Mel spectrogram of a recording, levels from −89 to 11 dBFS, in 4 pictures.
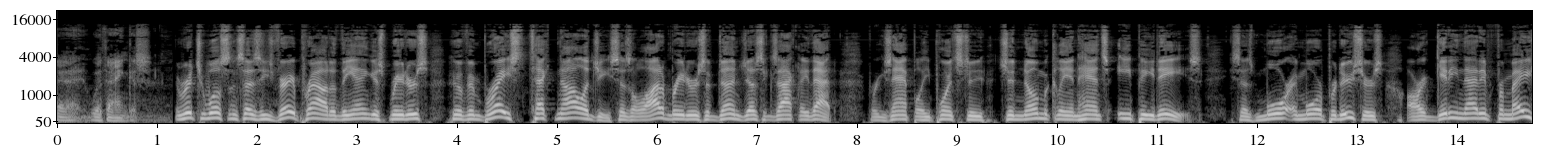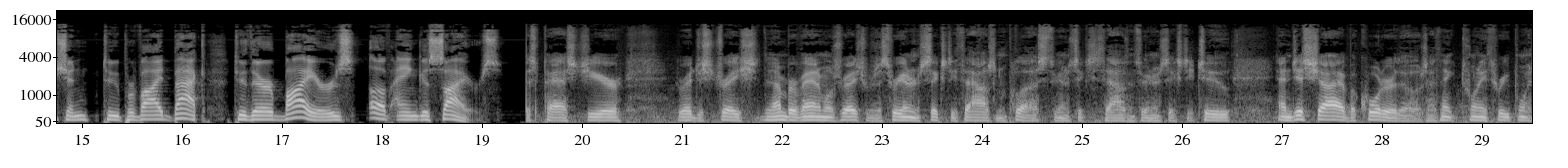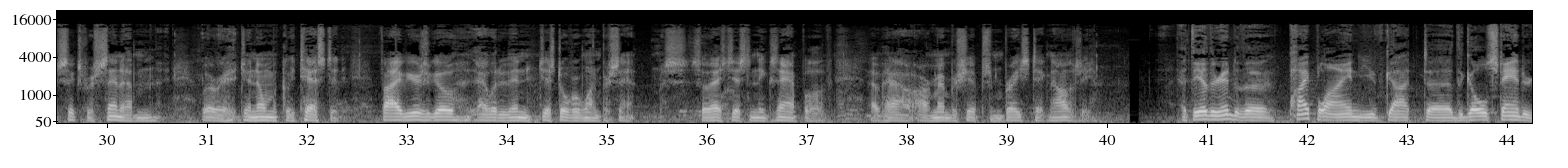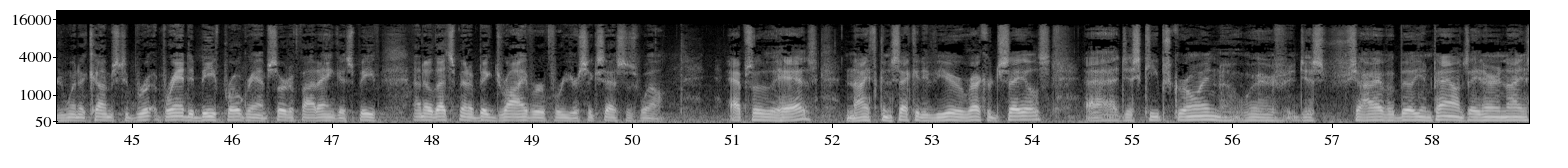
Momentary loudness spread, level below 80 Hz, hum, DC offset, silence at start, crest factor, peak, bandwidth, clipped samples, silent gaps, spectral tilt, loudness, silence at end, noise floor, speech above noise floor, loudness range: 10 LU; -42 dBFS; none; under 0.1%; 0 s; 18 dB; 0 dBFS; 13.5 kHz; under 0.1%; none; -5.5 dB/octave; -18 LUFS; 0 s; -47 dBFS; 29 dB; 4 LU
